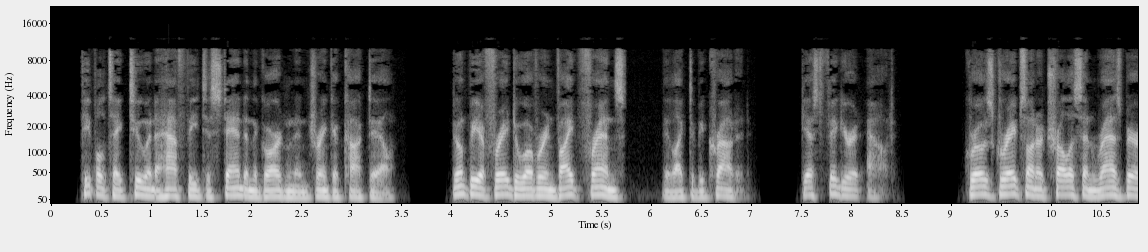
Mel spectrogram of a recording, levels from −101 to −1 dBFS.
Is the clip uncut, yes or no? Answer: yes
